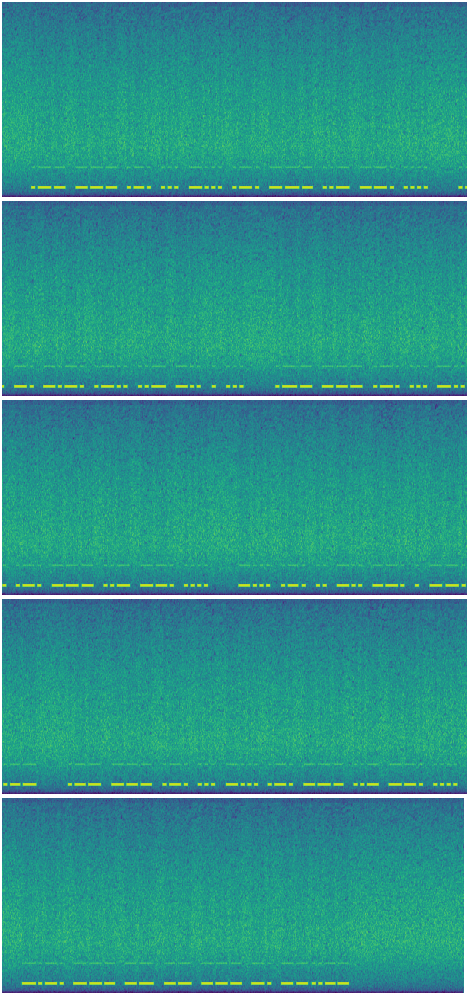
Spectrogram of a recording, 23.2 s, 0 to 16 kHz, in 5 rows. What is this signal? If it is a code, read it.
Morse code, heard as a keyed tone, hand-sent with a bug key, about 36 wpm, 830 Hz. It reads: WORSBROUGH INCLUDES WORSBROUGH BRIDGE, WORSBROUGH COMMON,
